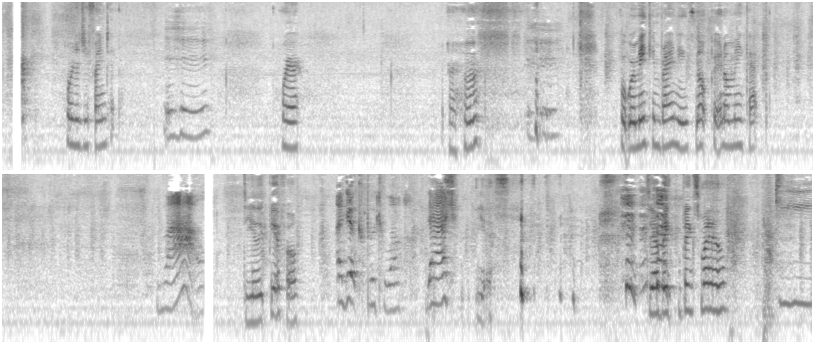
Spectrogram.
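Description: A toddler girl talks and babbles close by.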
